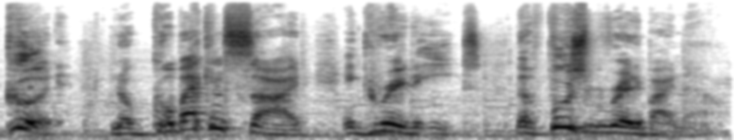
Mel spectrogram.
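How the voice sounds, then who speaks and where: A man voicing a stern, angry male ninja commander, gruff and coarse, in a story reading. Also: mid-range voice, very animated, quick pace, soft background music, lightly acted. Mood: stern anger.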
